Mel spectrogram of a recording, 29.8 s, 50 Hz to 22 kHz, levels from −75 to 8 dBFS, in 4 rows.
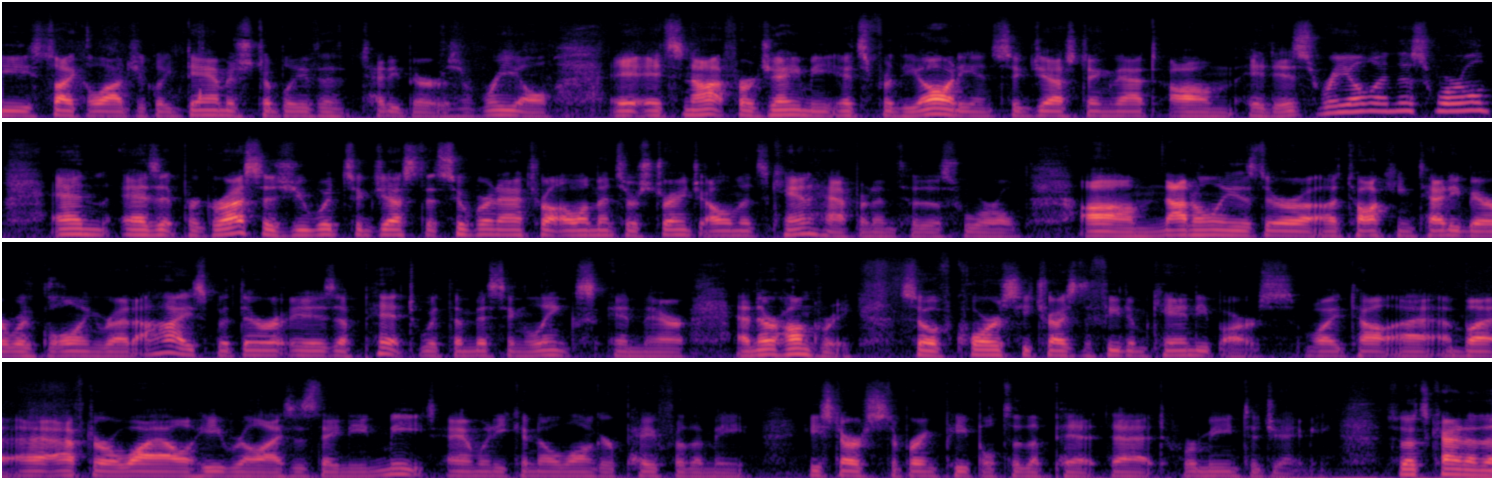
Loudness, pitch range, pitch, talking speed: -27 LUFS, 110-130 Hz, 115 Hz, 240 wpm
